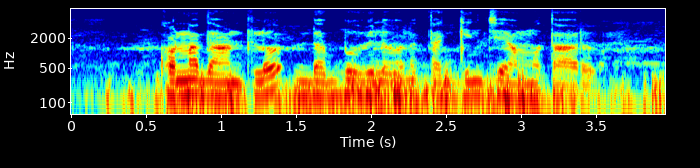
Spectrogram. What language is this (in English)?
Telugu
